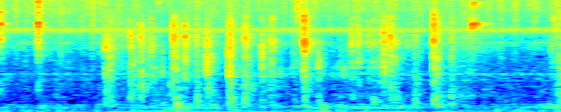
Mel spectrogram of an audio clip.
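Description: Fast, crisp clacking from a fancy gamer computer keyboard, the keystrokes close-up and continuous in irregular bursts, with a faint steady hum beneath.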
